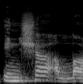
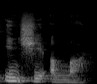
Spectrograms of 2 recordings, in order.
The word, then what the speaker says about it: insha Allah: inchi means to create no one says inshi Allah they say insha Allah that's what it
